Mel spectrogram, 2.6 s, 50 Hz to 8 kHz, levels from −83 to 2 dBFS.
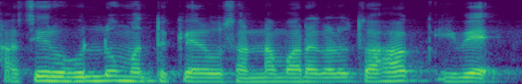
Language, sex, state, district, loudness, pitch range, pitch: Kannada, male, Karnataka, Bangalore, -16 LUFS, 140-170 Hz, 155 Hz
